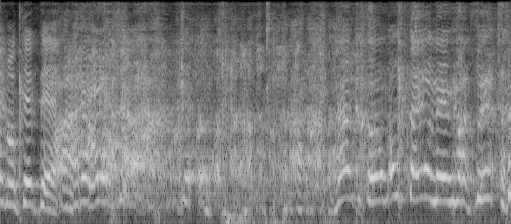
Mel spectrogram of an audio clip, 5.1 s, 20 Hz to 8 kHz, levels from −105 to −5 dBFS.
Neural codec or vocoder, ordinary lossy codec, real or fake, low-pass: codec, 16 kHz, 4 kbps, FunCodec, trained on Chinese and English, 50 frames a second; none; fake; none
